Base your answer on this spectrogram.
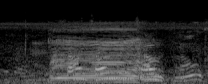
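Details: Khillar cow offered for sale at the Athani fair, Belgaum district, 23 April 2024; a single loud drawn-out moo with a rich harmonic stack, rising then falling over about a second, ending in a short lower grunt.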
